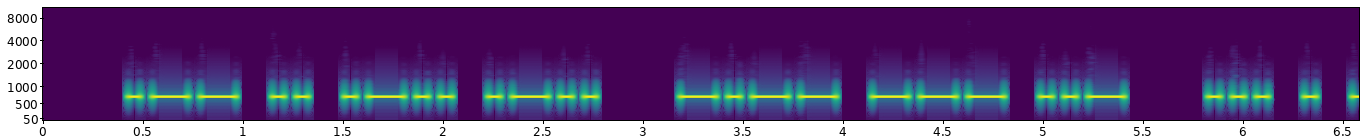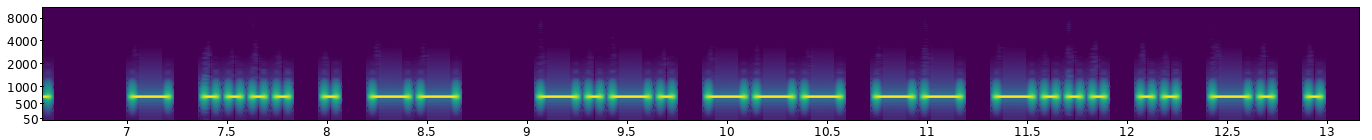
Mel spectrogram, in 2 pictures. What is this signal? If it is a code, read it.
Morse code, heard as a keyed tone, about 20 wpm, 700 Hz. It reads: WILL YOU SEE THEM COMBINE
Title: Sentences from Top 1600 Words 20wpm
